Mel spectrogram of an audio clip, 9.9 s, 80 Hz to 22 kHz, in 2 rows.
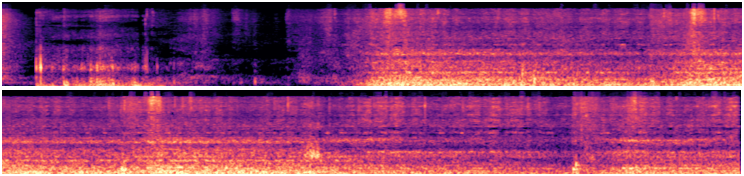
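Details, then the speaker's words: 2017 Subaru Crosstrek at 15–20 mph: a low, steady rumbling growl that the customer reports getting louder, loudest around 40 mph; traced to a dry, noisy driver-side rear wheel bearing, which is then replaced as a hub assembly. "Driving 15 to 20 miles an hour, a little low rumble. Growl."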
